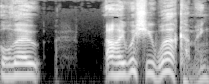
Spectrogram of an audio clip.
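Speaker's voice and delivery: earnest, heartfelt tone. Narrator reads his reply to a woman who cannot come along, earnest.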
